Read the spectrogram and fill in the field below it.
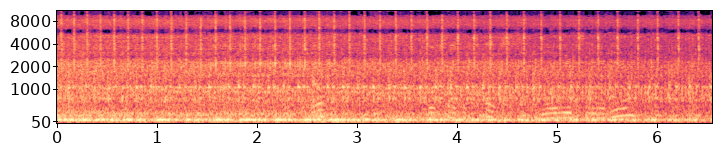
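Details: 1968 Mercedes-Benz 230 idling after Zenith 35/40 INAT carburetor repair (stripped fuel inlet, rebuilt fuel return valve), first start in about a month: steady idle with light quick ticking about three per second, known lifter tick for 30+ years.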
